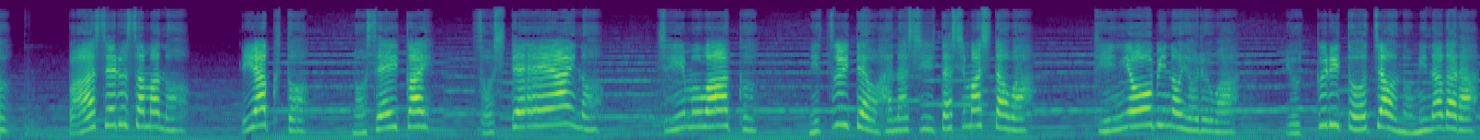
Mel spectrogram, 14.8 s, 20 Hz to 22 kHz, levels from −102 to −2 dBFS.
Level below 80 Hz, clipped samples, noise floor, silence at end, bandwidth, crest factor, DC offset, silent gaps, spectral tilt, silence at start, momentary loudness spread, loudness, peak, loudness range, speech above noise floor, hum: -68 dBFS; under 0.1%; -49 dBFS; 0 s; 16.5 kHz; 22 dB; under 0.1%; none; -2 dB/octave; 0 s; 19 LU; -21 LUFS; -2 dBFS; 4 LU; 27 dB; none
